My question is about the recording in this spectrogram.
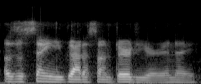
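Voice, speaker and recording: A man's voice: lowish voice, little pitch movement, fast, a little hiss or hum. A young man chatting casually with friends while gaming, laid-back banter with some swearing. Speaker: gaming teammate.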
